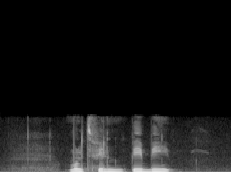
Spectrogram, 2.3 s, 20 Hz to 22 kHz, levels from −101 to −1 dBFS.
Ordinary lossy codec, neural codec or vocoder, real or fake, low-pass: MP3, 64 kbps; none; real; 7.2 kHz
